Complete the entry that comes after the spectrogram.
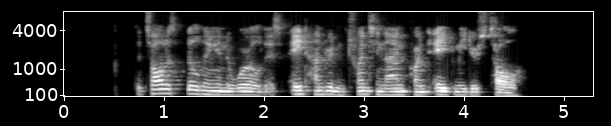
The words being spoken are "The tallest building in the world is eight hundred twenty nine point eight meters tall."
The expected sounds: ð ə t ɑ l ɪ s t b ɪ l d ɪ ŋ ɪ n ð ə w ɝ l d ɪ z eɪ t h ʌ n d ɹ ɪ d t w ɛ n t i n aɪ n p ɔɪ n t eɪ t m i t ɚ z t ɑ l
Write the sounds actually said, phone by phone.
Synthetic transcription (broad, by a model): ð ə t ɑ l ɪ s t b ɪ l d ɪ ŋ ɪ n ð ə w ɝ l d ɪ z eɪ t h ʌ n d ɹ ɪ d t w ɛ n t i n aɪ n p ɔɪ n t eɪ t m i t ɚ z t ɑ l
